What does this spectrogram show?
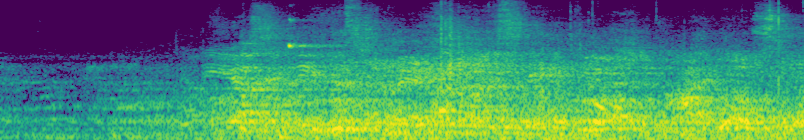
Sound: chatting

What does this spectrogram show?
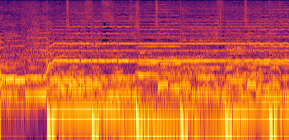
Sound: echoing voices in counterpoint

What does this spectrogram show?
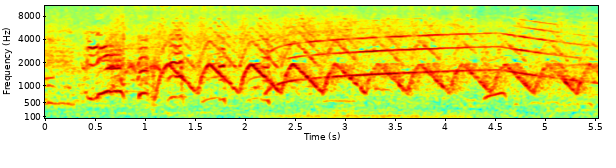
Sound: police sirens

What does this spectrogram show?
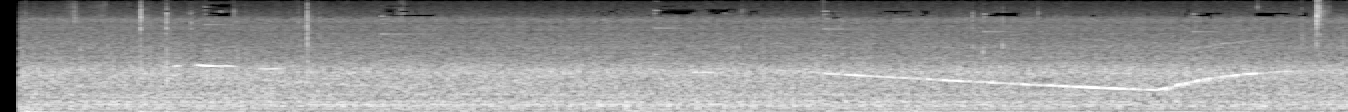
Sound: police sirens

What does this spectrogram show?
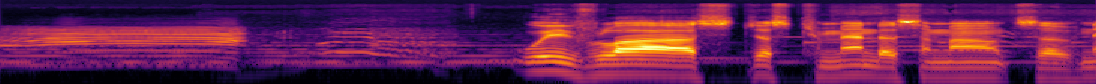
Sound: a cow moos

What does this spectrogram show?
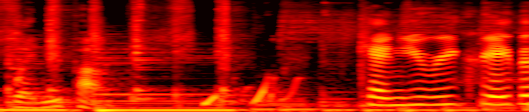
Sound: bubbles popping

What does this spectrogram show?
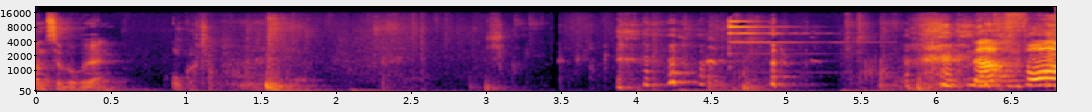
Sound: laughs

